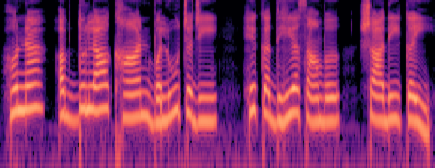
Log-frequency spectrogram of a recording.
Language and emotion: Sindhi, neutral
